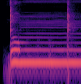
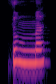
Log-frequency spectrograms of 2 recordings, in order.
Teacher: itu cara baca dengan tiga ketukan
